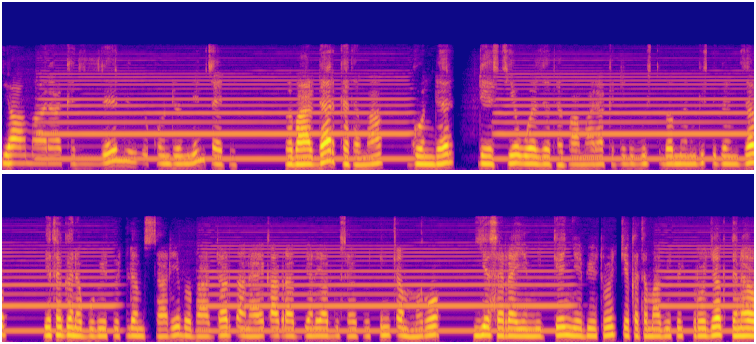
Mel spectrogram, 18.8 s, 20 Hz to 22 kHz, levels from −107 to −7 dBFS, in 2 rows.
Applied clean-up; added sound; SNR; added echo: none; Wind instrument, woodwind instrument; 14 dB; none.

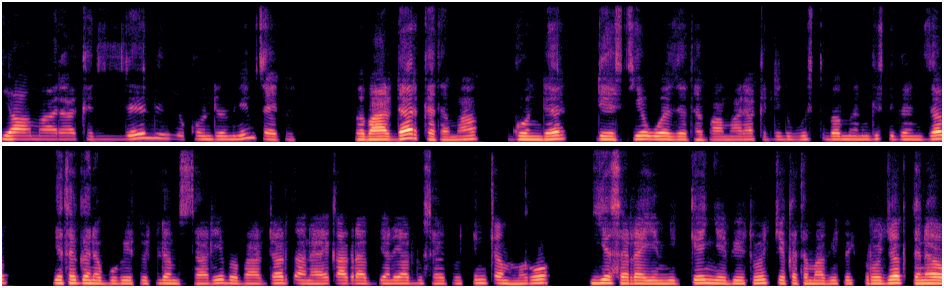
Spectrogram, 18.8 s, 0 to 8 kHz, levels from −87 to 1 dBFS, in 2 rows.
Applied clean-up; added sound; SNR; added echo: none; none; none; none.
